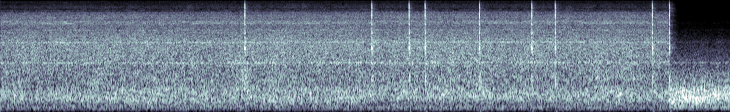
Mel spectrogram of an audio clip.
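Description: Jet engines roar steadily.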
